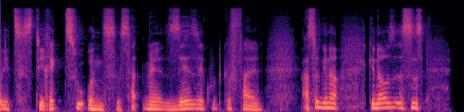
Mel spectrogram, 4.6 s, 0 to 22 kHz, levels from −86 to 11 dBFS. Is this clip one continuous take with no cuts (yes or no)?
no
